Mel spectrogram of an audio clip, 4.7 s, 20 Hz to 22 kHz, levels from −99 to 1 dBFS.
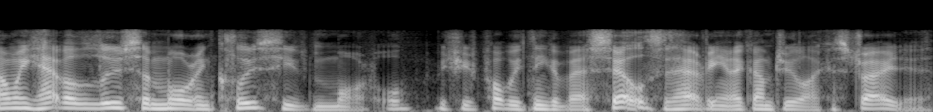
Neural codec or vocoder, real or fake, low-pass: autoencoder, 22.05 kHz, a latent of 192 numbers a frame, VITS, trained on many speakers; fake; 7.2 kHz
